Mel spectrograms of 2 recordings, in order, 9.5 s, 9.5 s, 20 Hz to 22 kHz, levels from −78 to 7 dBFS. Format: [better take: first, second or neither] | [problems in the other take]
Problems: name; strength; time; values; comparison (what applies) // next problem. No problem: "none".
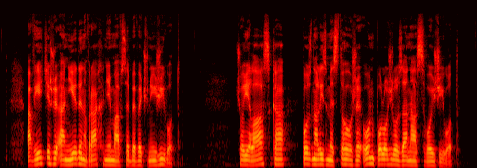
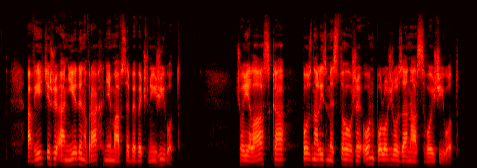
first | thin; somewhat; fading below 450 Hz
